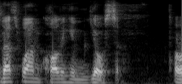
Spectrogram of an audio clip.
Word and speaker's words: Yosef: world using the man they called Yosef so people will call him Joseph but I'm trying to pronounce the name right because the letter J doesn't exist all right it's something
